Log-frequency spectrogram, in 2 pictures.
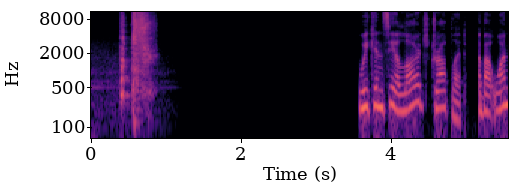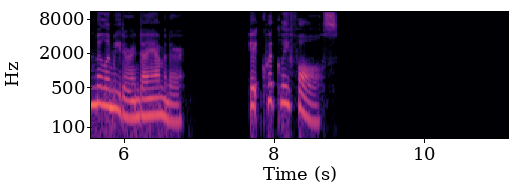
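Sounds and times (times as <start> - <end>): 
person sneezing: 0.4 - 1.0
speech: 3.6 - 6.8, 7.7 - 8.9.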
